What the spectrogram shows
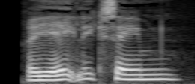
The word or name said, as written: realeksamen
